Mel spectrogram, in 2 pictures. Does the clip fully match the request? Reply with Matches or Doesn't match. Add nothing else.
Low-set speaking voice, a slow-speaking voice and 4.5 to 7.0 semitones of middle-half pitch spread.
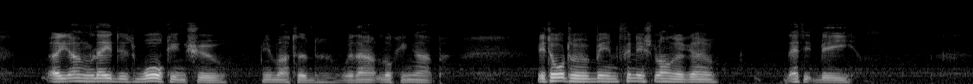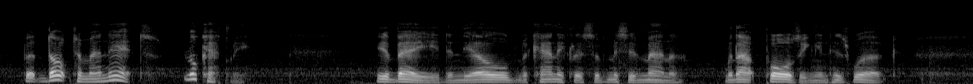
Matches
